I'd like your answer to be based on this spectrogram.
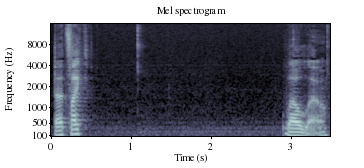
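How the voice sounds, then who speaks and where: A sassy young man in his twenties co-hosting a casual podcast, his voice a little congested from allergies. He talks in a lively, joking way and laughs often, at a mid pitch typical for a man. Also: drawn-out words. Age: 20s. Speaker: podcast co-host. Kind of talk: casual chat.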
